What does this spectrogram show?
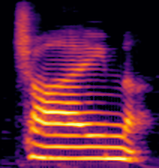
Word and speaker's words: China: The consonant sound is followed by the I vowel sound. I as in my. Chai. Chai. And then we have the final unstressed syllable. N. N. N. Unstressed. China.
